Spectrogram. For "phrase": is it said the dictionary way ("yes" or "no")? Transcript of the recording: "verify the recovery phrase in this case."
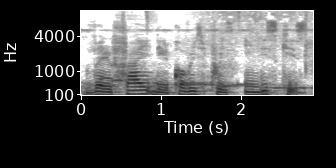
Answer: no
